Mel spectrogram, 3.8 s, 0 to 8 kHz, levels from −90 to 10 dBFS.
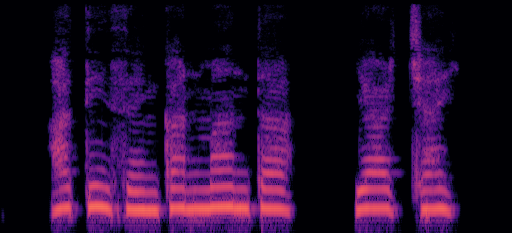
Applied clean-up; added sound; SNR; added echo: none; none; none; none.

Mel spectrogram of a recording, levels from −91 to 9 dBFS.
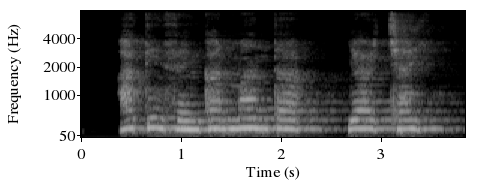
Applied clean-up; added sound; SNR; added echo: none; none; none; reverberation time 1.0 s.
